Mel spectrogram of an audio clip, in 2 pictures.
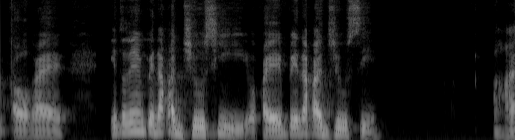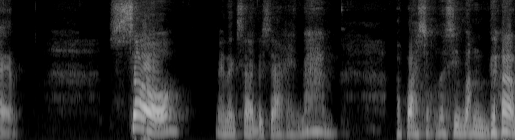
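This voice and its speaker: A woman with a low-pitched voice tells a story to her viewers in a lively, gossipy vlog style. She is chatty, mixes in English phrases and laughs often between lines. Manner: animated and chatty, mixing in English. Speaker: vlogger.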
